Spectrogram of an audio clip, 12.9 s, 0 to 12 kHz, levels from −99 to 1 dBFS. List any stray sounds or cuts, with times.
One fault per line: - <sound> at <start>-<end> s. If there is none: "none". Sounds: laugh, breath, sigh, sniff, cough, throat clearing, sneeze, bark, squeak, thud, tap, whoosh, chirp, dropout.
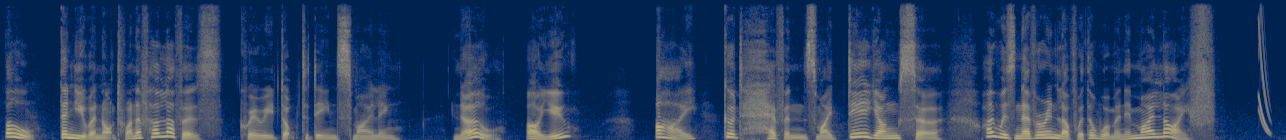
- chirp at 12.6-12.7 s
